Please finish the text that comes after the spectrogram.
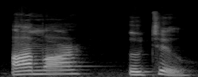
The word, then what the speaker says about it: Amar-Utu: Now, there's some evidence that this horned animal could be a representation of Amar Utu, and I'll spell it to you.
